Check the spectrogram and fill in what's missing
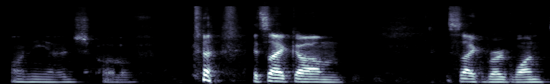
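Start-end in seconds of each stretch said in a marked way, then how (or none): none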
